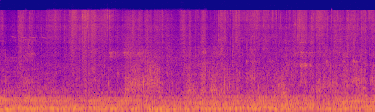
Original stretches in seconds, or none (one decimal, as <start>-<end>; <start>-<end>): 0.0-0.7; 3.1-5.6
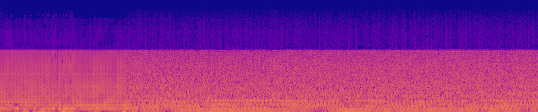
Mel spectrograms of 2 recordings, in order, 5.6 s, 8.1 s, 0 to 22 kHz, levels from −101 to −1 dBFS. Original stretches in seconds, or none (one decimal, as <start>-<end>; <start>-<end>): 1.9-8.1

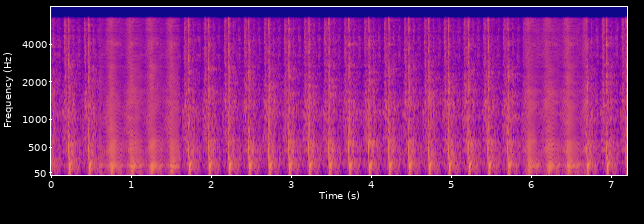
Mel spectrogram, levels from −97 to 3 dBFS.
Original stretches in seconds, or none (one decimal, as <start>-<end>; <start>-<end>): 0.0-0.6; 1.6-5.9; 6.7-7.2

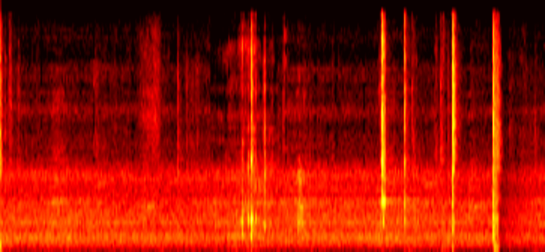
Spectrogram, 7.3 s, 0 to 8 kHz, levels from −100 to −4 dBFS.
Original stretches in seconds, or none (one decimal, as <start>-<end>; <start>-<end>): 0.0-2.8; 3.7-7.3

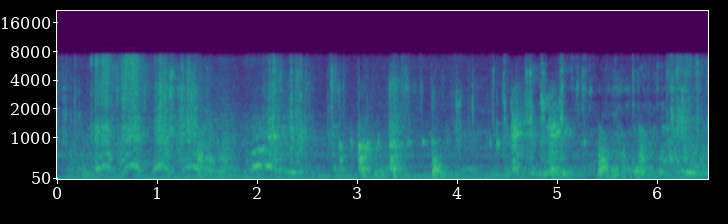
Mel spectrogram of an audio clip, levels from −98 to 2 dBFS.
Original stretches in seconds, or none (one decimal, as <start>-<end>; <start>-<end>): 0.0-4.7; 6.1-6.5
